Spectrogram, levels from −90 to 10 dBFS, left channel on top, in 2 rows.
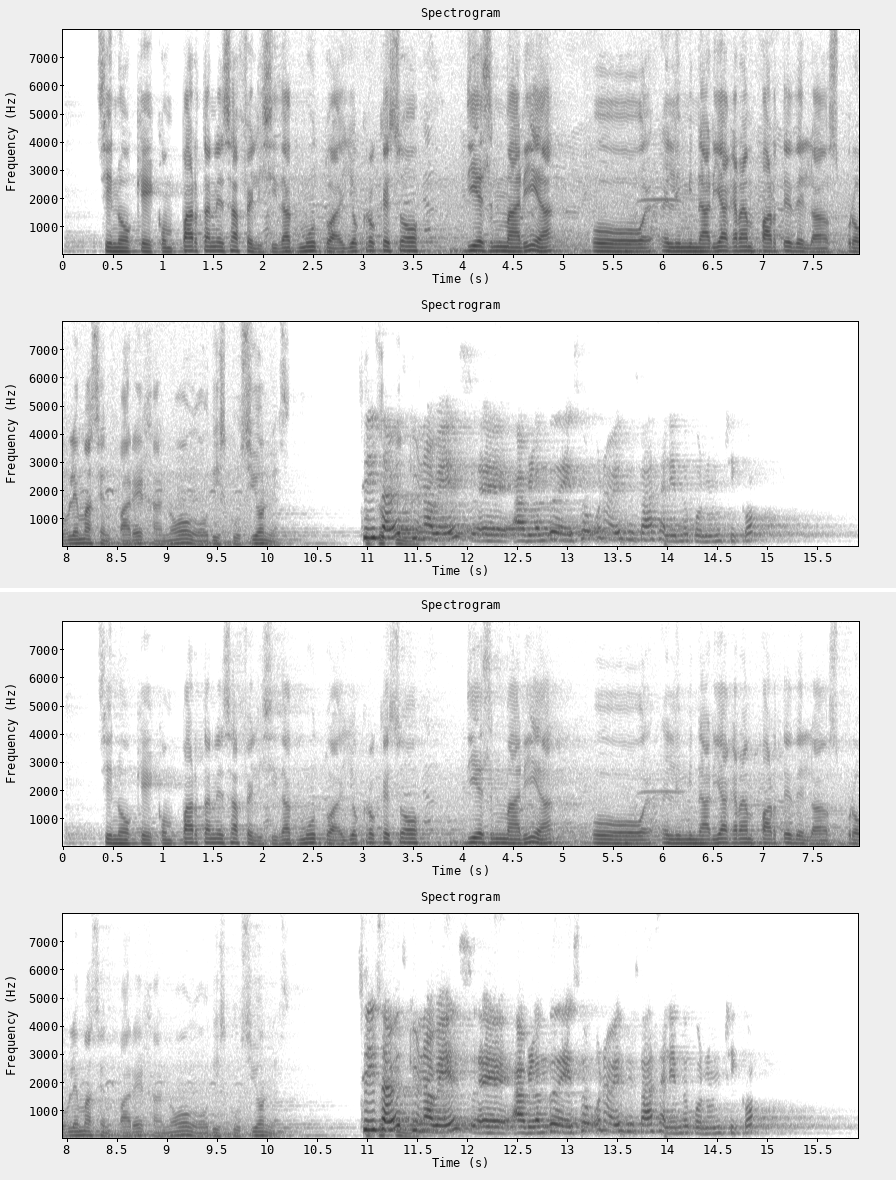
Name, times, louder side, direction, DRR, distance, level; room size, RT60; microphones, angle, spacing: voice 1, 0.4-3.6 4.0-4.9 5.3-10.1 11.3-11.5, left 3 dB, 45° left, 20 dB, 0.5 m, -25 dB
sound 1, 2.0-10.1, left 3 dB, 65° left, 0.9 m, -41 dB
voice 2, 10.9-14.9, right 2 dB, 35° right, 12 dB, 1.2 m, -25 dB
28.0 x 16.0 x 9.7 m, 2.4 s
head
